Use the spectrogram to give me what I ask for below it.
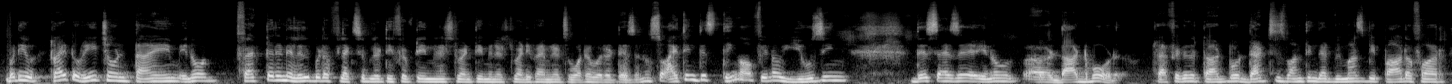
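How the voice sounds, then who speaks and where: A man's voice: mid-range voice, fairly quick, dark tone, husky. A man with an Indian accent hosting a podcast discussion, giving opinions with emphatic repetition and frequent filler phrases. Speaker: podcast host.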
